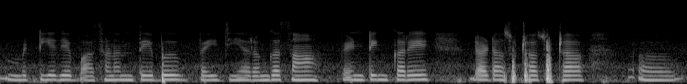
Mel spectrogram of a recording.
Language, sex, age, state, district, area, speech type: Sindhi, female, 45-60, Rajasthan, Ajmer, urban, spontaneous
